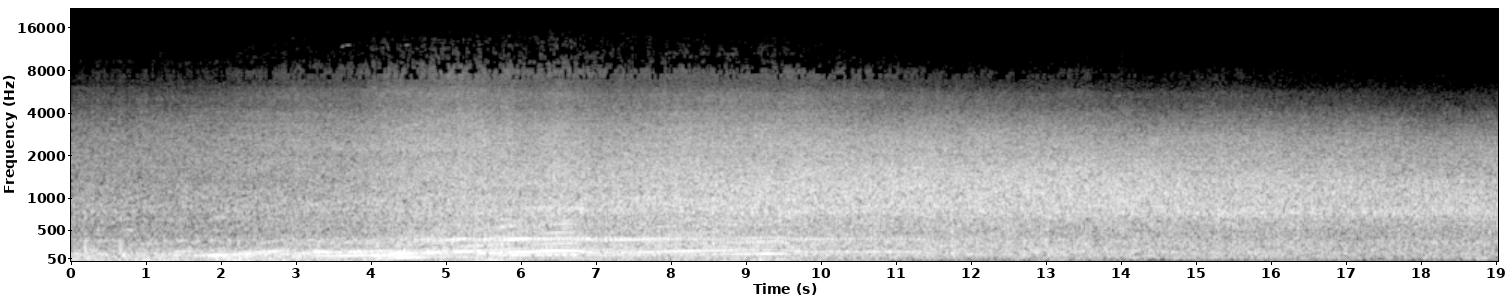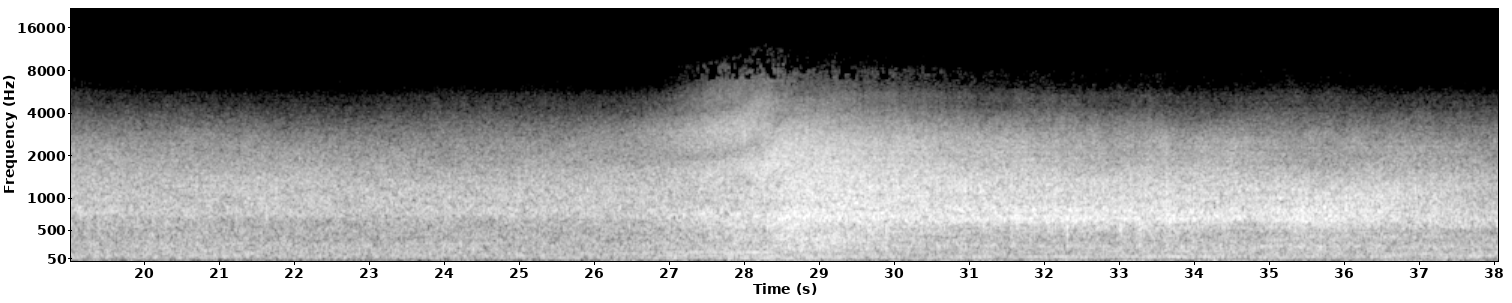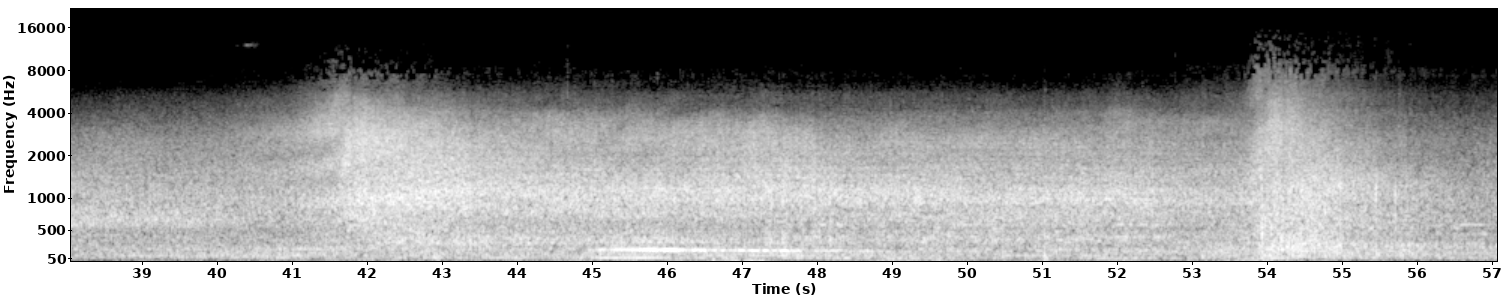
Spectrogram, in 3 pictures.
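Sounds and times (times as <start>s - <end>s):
vehicle engine rising and falling: 0.0s - 11.6s
vehicle passing close by: 0.0s - 13.9s, 26.1s - 56.6s
road traffic hiss: 0.0s - 57.0s.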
